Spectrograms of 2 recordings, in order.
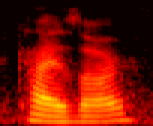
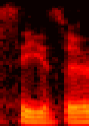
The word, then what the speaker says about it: Caesar: And uh McCauley Kulkin also is the new Kaizar as they call it, you know, even though it's totally Caesar, but they don't say it right. They call it Kaizar even though it's still spelled exactly like Caesar, but whatever.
